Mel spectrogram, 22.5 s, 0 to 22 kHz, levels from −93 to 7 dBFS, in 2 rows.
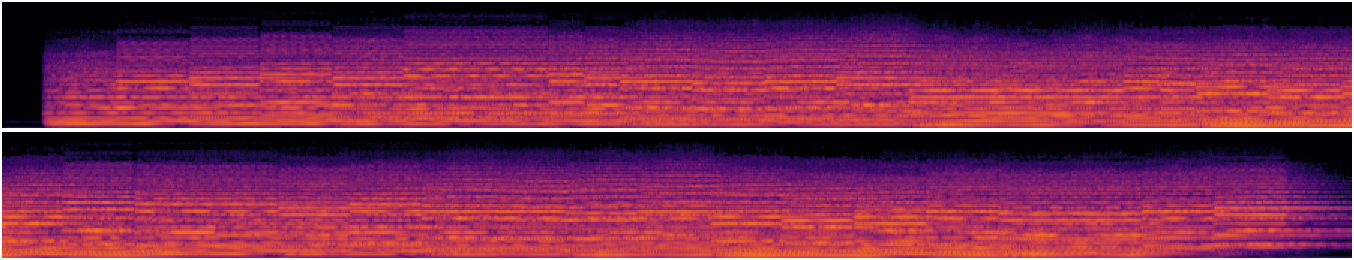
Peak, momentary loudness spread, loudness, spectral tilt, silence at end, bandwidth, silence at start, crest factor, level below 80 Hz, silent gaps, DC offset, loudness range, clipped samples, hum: -12 dBFS; 2 LU; -26 LUFS; -5.5 dB/octave; 0 s; 12.5 kHz; 0.35 s; 14 dB; -72 dBFS; none; under 0.1%; 2 LU; under 0.1%; none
